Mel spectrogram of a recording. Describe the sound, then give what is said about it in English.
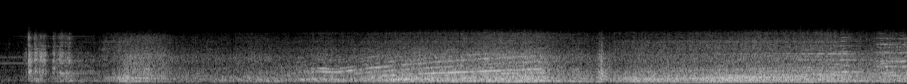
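A car engine revs up with rising, whining pitch as the vehicle accelerates and drives along, loud, with steady road rumble underneath and no voices. “Drive past and keep going.”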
